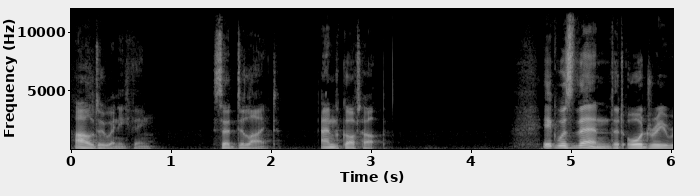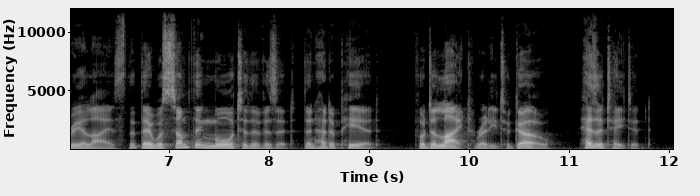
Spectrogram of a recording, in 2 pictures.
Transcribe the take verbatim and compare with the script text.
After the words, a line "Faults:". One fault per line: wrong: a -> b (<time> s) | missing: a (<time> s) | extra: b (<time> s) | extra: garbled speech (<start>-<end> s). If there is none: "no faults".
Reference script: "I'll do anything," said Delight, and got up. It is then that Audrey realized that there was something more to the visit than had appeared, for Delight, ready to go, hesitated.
"I'll do anything," said Delight, and got up. It was then that Audrey realized that there was something more to the visit than had appeared, for Delight, ready to go, hesitated.
Faults:
wrong: is -> was (4.9 s)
